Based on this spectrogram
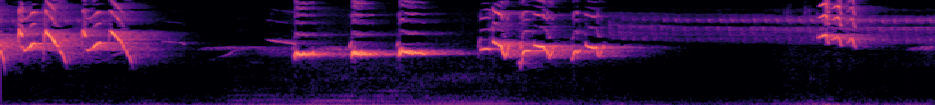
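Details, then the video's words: An excited Oriental magpie-robin, tail spread, pours out a loud continuous song of rising and falling whistles, repeated clipped notes and a sustained high trill, with a low background hum. "KACER gacor NGEPLONG emosi DAN BUKA EKOR"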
